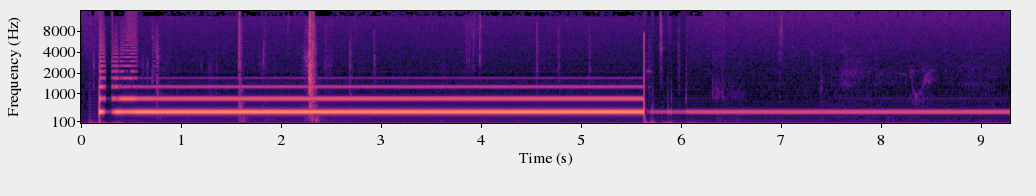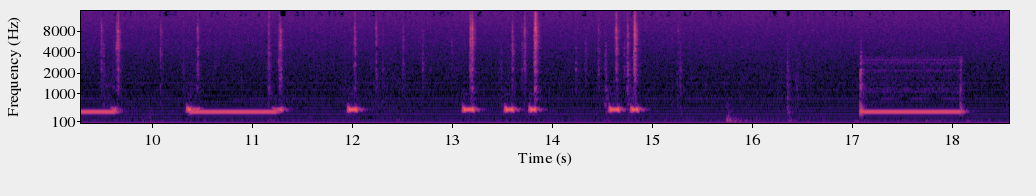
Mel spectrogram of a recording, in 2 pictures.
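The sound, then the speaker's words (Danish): Telephone tones on an outgoing call to a former radio station employee: a long, steady electronic tone, then a plainer continuous tone, then a series of short, irregular beeps. Clear, with no voices. “Med at ringe til den tidligere medarbejder på Radio U”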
